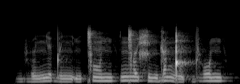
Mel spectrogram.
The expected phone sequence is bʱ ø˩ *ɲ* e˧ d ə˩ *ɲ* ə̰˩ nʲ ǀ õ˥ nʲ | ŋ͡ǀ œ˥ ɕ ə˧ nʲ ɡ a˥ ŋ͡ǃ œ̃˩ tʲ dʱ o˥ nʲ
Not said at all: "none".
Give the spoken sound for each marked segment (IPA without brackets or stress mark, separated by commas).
ɲ, ɲ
